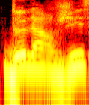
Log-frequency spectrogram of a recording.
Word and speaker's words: Delargy: James Delargy, ça s'écrit D-E-L-R-G-I. Moi je dirais Guy, mais Delargy.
